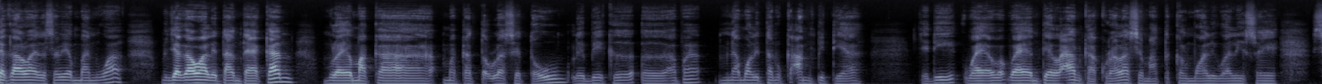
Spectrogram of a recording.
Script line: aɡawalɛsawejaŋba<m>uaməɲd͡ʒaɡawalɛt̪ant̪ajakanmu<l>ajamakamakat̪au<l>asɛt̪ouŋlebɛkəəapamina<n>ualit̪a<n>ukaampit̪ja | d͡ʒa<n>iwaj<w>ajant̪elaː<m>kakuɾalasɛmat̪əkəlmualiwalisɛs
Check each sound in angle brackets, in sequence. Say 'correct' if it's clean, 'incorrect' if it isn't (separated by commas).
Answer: incorrect, correct, correct, incorrect, correct, incorrect, correct, incorrect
